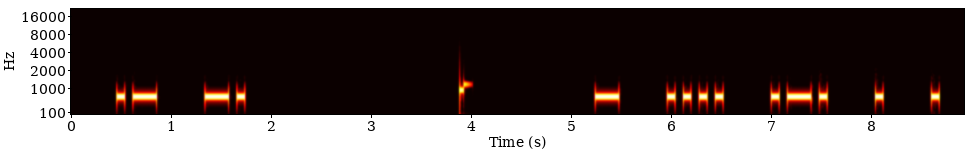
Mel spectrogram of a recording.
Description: Morse code, heard as a keyed tone, about 15 wpm, spaced as for 11 wpm, 690 Hz. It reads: AN THREE
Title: 2x Character Spacing - Top 500 Words - 15wpm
